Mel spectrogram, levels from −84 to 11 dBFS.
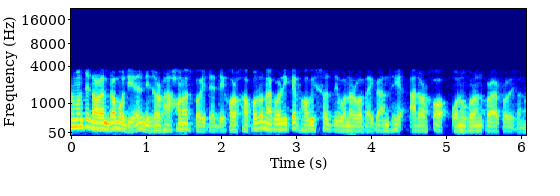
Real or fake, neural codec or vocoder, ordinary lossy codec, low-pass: fake; codec, 16 kHz, about 1 kbps, DyCAST, with the encoder's durations; none; 3.6 kHz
